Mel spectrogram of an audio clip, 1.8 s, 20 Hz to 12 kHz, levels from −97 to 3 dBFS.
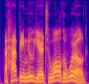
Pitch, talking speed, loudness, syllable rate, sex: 145 Hz, 265 wpm, -16 LUFS, 5.6 syllables/s, male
